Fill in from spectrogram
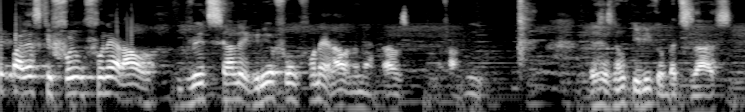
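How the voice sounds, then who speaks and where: Man telling his story with faint music. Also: on the high side. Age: 30s. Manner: animated storytelling, frequent "né?" tags, swings between excited and subdued. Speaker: church member giving testimony. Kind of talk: casual personal testimony.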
